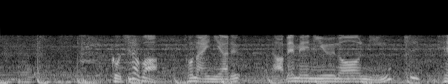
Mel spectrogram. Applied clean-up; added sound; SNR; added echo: none; none; none; none.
